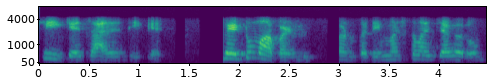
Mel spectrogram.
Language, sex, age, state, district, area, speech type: Marathi, female, 18-30, Maharashtra, Mumbai Suburban, urban, conversation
